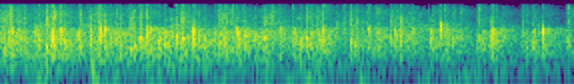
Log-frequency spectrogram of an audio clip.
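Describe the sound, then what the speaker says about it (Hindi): An audience at a quiz show on the Constitution of India applauds with a full, continuous wash of clapping that stays fairly level throughout. "क्या तालियां जोरों से बजाइए सर, जोर से"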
